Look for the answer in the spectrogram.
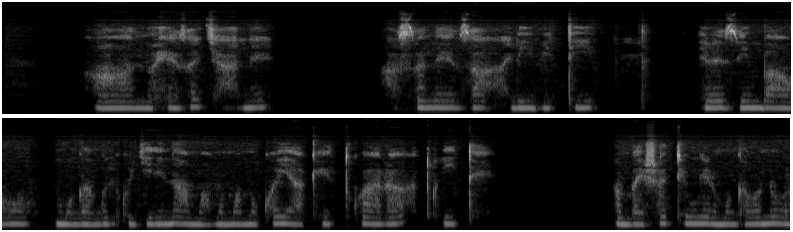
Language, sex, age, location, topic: Kinyarwanda, female, 36-49, Kigali, health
